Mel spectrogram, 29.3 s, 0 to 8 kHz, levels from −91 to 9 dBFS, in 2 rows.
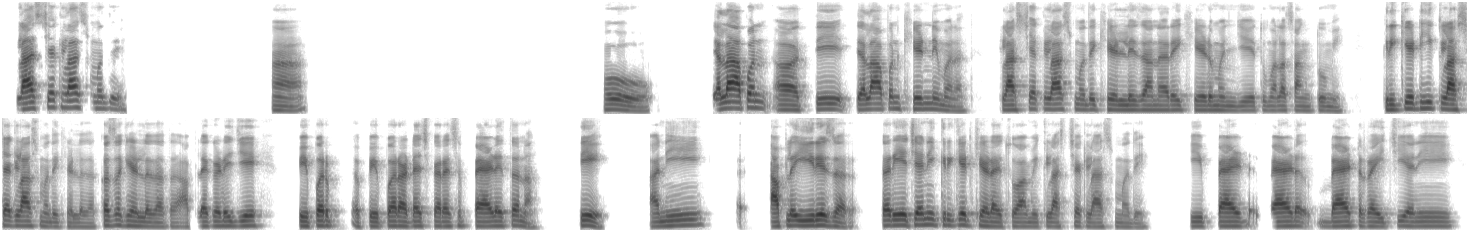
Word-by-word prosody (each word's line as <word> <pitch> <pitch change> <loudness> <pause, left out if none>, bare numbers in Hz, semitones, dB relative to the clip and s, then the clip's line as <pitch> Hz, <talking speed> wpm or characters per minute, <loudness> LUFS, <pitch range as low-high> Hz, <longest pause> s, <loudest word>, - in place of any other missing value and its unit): क्लासच्या 160 +5 +5
क्लासमध्ये. 180 -5 -1 1.5
हां. 110 -3 -3 3.0
हो. 120 -8 -1 0.6
त्याला 170 - +6
आपण 175 +1 +4
अ, 130 -1 +2
ते 140 +4 -3 0.2
त्याला 135 +2 +3
आपण 155 +2 0
खेळ 150 -1 +1
नाही 150 -1 -3
म्हणत. 105 -6 -7 0.4
क्लासच्या 125 +3 +1
क्लासमध्ये 140 -1 -1
खेळले 125 -1 -1
जाणारे 125 0 -1
खेळ 120 -1 0
म्हणजे 115 -1 -5
तुम्हाला 115 0 -6
सांगतो 110 -1 -8
मी 100 -3 -10 0.4
क्रिकेट 135 +5 +1
ही 165 0 0
क्लासच्या 135 -2 +4
क्लासमध्ये 125 -4 -1
खेळलं 105 -1 -8
जातं. 100 0 -12
कसं 145 +2 -2
खेळलं 120 -4 0
जातं? 105 0 -6
आपल्याकडे 120 +4 -2
जे 130 +2 +1 0.4
पेपर 125 +2 +3 0.2
अ, 110 - -6
पेपर 120 +2 +2
अटॅच 120 0 +2
करायचं 120 +1 -1
पॅड 120 0 +5
येतं 125 +2 0
ना 105 - -6 0.5
ते. 135 -1 +3 0.5
आणि 135 +6 -1 0.7
अ, - - +5
आपलं 115 +4 +2
इरेजर 135 -2 +4 0.3
तर 135 0 +5
याच्याने 150 +2 +4
क्रिकेट 150 0 +1
खेळायचो 115 -3 +1
आम्ही, 110 -1 -2
क्लासच्या 110 0 -5
क्लासमध्ये. 105 -3 -8 0.5
ही 115 0 -3 0.2
पॅड 120 -1 +4 0.2
पॅड 120 +1 +5 0.3
बॅट 120 +1 +4
राहायची 115 +2 -3
आणि 120 0 -4
125 Hz, 120 wpm, -23 LUFS, 115-140 Hz, 3.0 s, त्याला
